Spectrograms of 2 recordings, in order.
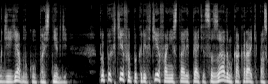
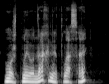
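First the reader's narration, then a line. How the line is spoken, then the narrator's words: Tired. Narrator (Russian): устало проговорил Антон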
